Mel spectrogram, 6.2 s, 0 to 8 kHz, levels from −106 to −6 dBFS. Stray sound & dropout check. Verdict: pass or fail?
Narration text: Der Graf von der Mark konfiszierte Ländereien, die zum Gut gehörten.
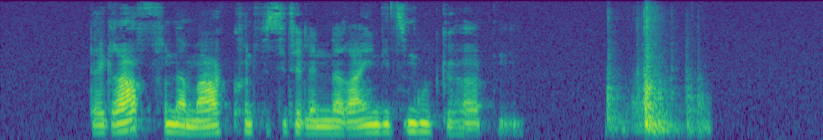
fail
